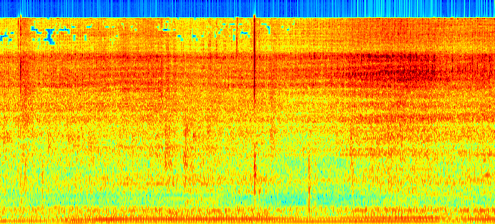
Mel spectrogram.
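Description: Stones clack together as they are set in place.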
